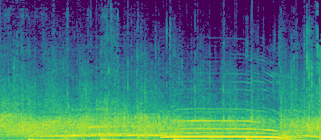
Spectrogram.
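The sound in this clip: Audience applause welcomes the host at an interfaith summit, a dense, steady wash of clapping that stays loud and even for the whole stretch.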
